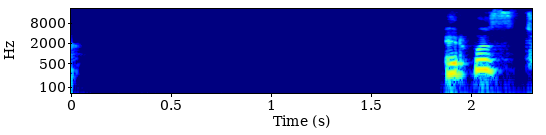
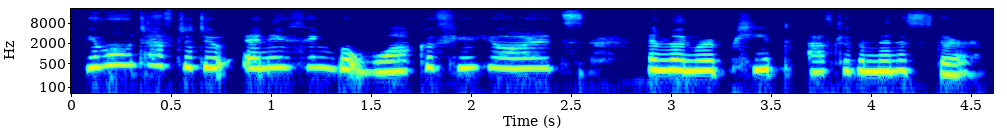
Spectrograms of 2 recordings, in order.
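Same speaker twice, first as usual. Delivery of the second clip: put-on light, higher girlish pleading voice; Alice's voice; 8 semitones higher than usual. A narrator's reading. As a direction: voice Alice higher, coaxing Bella. Alice reassuring.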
